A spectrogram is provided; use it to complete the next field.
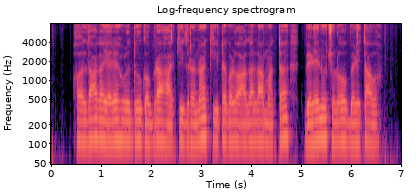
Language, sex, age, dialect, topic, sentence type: Kannada, male, 18-24, Northeastern, agriculture, statement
